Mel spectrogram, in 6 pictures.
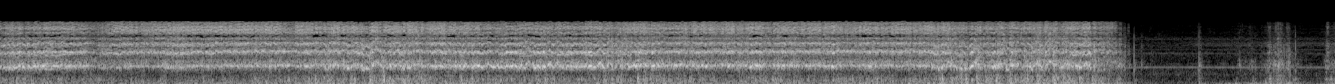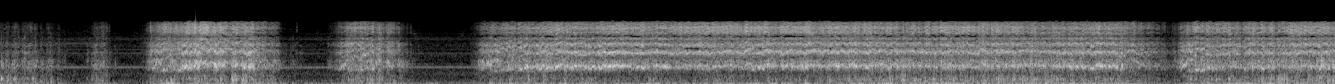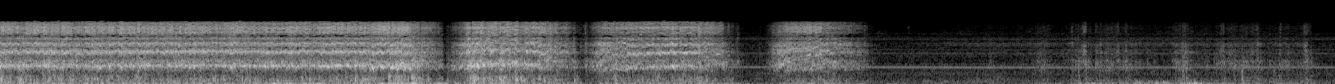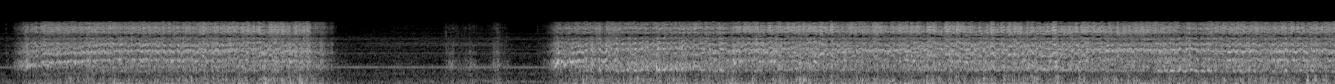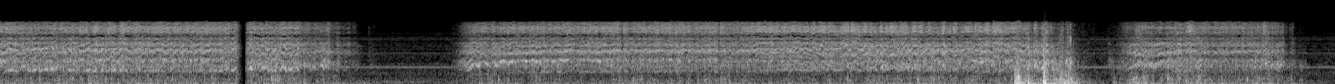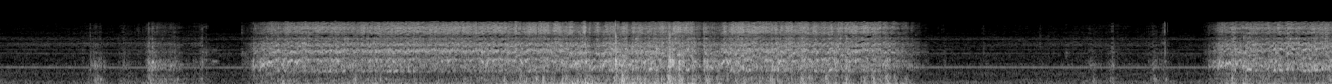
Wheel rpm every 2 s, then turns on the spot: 210, 230, 230, 230, 230, 150, 20, 100, 50, 150, 220, 220, 150, 220, 230, 180, 150, 60, 10, 20, 100, 120, 20, 140, 160, 160, 160, 160, 100, 120, 160, 160, 100, 40, 50, 160, 150, 130, 0, 70.
12-14 38-40 66-68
